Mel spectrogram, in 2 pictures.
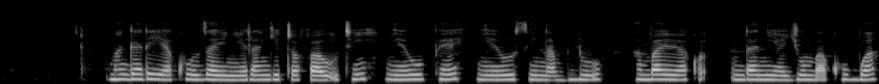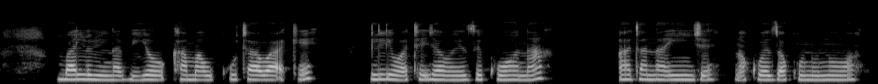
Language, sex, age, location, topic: Swahili, female, 18-24, Kisumu, finance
